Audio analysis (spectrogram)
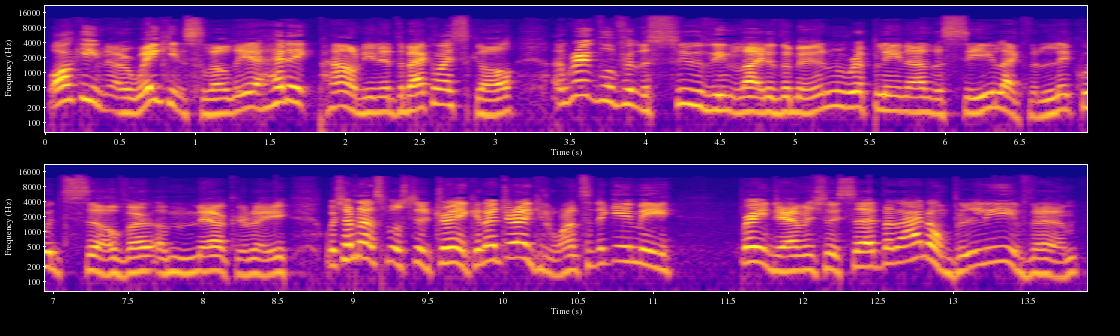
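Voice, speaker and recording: A man's voice: sits high, expressive, a little fast, pushed and bright. A man hosting a let's play, reading a visual novel aloud with crude, irreverent joking asides.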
